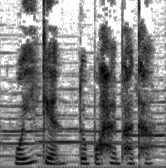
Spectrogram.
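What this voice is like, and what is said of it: Trembling voice. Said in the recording (Chinese): “用颤抖的声音说”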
